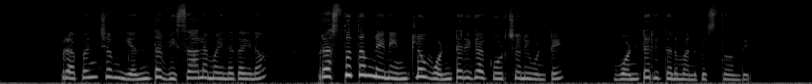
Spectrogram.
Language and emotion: Telugu, sad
